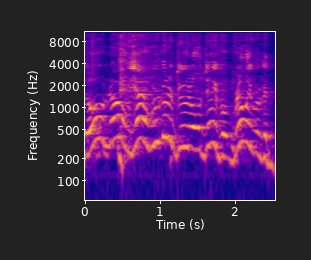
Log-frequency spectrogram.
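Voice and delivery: high, loud, chirpy mock employee voice; mocking fast-food worker. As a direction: parody the fake-friendly McDonald's promise. Mocking McDonald's staff promise.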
